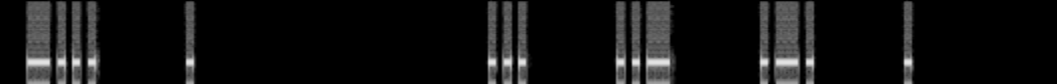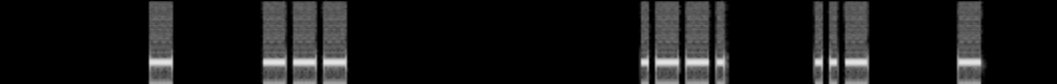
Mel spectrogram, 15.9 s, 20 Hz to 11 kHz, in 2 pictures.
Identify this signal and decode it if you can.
Morse code, heard as a keyed tone, about 21 wpm, spaced as for 10 wpm, 800 Hz. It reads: BE SURE TO PUT
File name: Spaced / Chuckles Spaced-mp3s / BrainMouth sp @20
